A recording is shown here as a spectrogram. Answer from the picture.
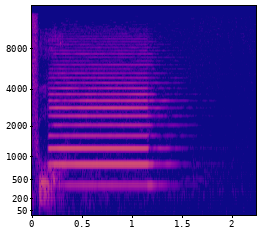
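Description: An electronic buzzer sounds one steady, horn-like beep. It holds for about a second and then fades away.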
